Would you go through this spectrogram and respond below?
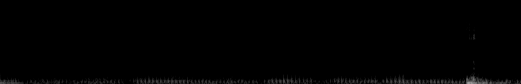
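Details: A female pet cat, happy while clowning around, purrs in a steady low rumble of rapid pulses, with one short sharp knock near the end.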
